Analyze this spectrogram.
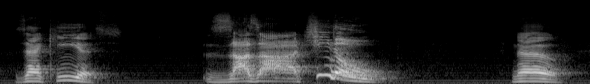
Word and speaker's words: Zacchaeus: that's the new command love one another so who are we talking about tonight zakka chuchu no it's pronounced zacchaeus zaza chino no say it with me za ki us zak cheeto i don't think he's ever gonna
